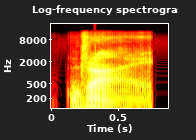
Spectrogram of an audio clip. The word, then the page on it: dry: British English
